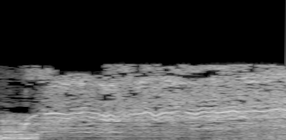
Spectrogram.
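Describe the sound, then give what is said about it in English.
A loud, shrill squeal from an animal about to be slaughtered holds steady for over a second, piercing and high-pitched with a harsh, strained edge, with no voices. “And didn't you always wonder what cows sounded like right before they got to slaughter? Or pigs?”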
